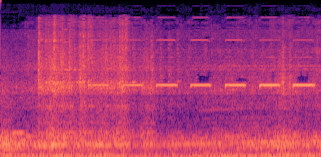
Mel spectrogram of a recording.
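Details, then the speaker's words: Combine harvesting oats with a worn head that balls up thin crop: the deep rumble thickens as the feeder strains under a big wad taken in gently, then settles back to an even run, swallowed without plugging. "hear that that went through thankfully so yeah you got to run this head so close to the ground but just every once in a while you get to a spot where it just does that"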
